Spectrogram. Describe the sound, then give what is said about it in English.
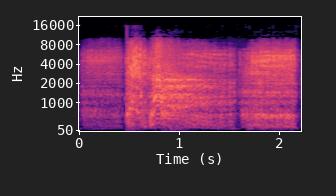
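Caged foxes on a farm snarl and snap their teeth at a woman approaching their cages: harsh, loud growling bursts, one long and a second after a brief pause, with no voices. “Every time she approached their cages, they snarled at her, snapping their teeth.”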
